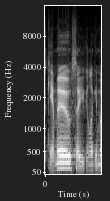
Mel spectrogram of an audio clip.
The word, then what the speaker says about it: Camus: and look him up it's spelled Camas but it's Camus so you can look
